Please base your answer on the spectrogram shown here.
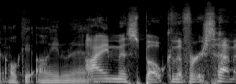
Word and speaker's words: Ayn Rand: And how is it pronounced? Ayn Rand. Okay, Ayn Rand.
